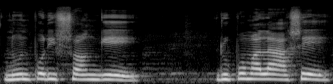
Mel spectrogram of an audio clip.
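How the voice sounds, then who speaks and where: Female fairytale narrator: high-pitched, soft mellow tone, expressive storytelling delivery. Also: slow pace.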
